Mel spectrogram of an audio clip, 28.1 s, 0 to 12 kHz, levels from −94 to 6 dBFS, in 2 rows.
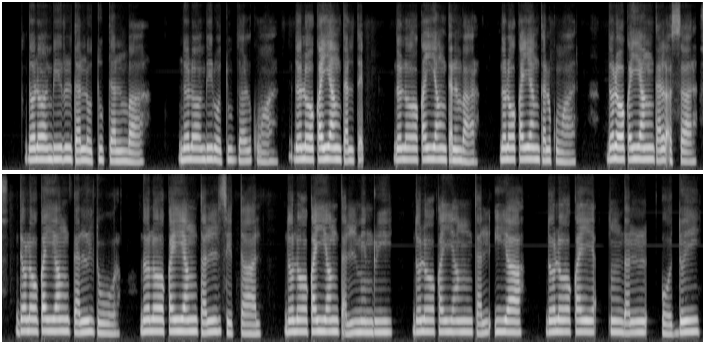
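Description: The speech recording has no audible technical faults at any point.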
